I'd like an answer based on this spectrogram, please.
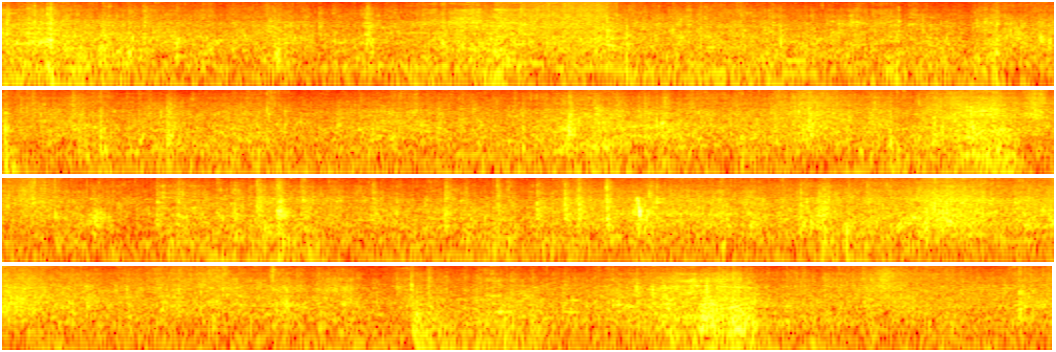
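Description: Wind buffeting the microphone over water rushing along a sailing yacht's hull under way, with a few brief louder surges.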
